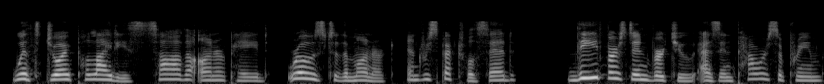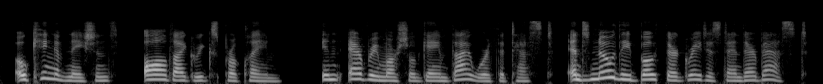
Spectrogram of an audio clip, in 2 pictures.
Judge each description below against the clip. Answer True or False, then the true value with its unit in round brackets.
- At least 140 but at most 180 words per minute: True (170 wpm)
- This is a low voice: False (195 Hz)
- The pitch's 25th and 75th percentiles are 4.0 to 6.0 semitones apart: True (5.0 semitones)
